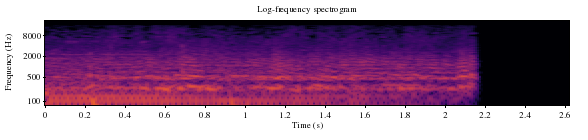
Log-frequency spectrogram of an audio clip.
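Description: A steady buzzing of a bee or wasp drones continuously for about two seconds, then cuts off abruptly into silence. No one speaks.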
